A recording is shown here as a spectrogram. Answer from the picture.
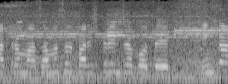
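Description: A woman speaking Telugu into a reporter's microphone without pause, with road traffic in the background.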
